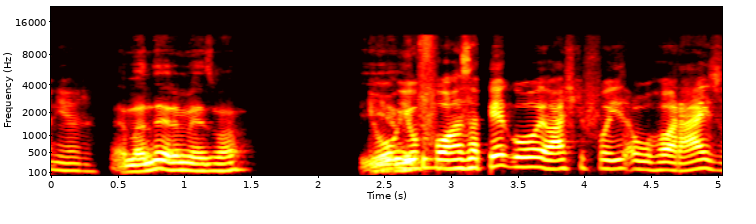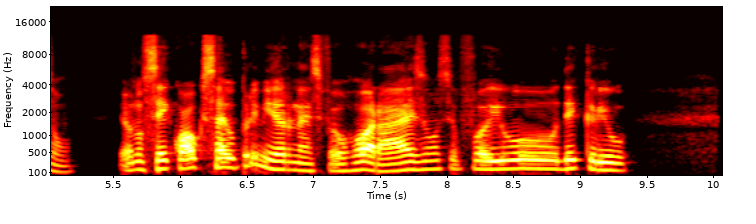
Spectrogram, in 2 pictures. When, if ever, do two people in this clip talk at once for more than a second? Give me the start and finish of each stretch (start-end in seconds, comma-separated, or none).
none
